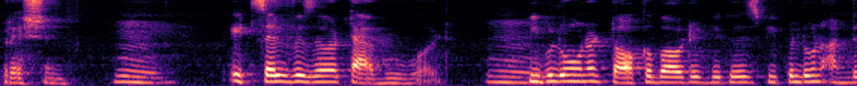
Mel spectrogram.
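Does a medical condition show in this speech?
No.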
